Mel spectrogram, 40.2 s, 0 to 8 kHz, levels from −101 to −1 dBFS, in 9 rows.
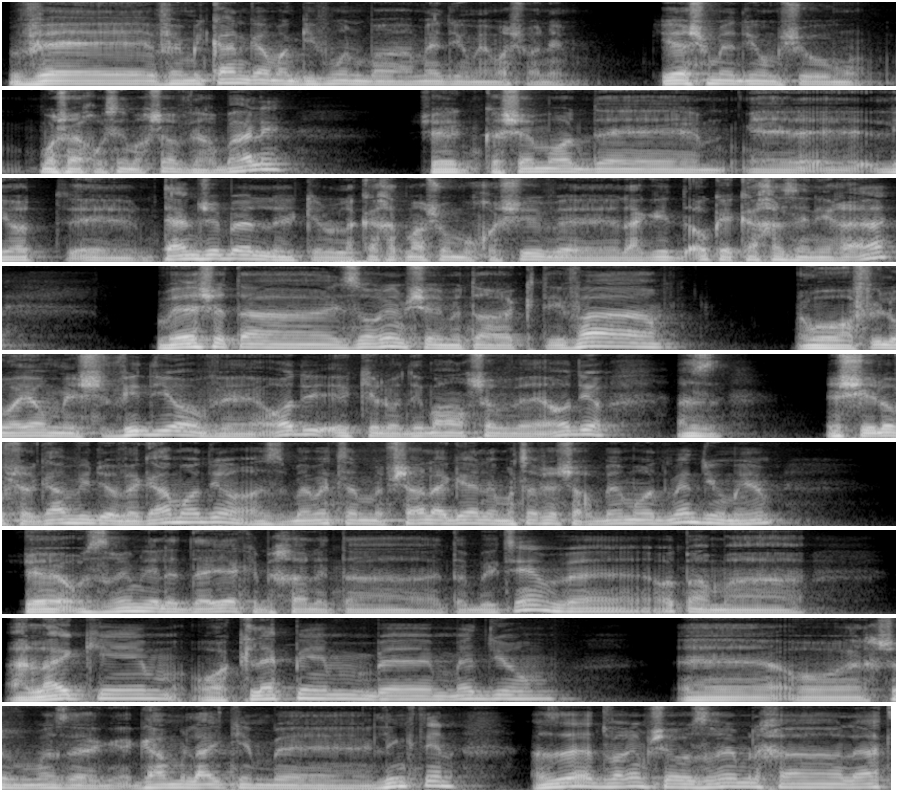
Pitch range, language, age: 90-115 Hz, Hebrew, 40-59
